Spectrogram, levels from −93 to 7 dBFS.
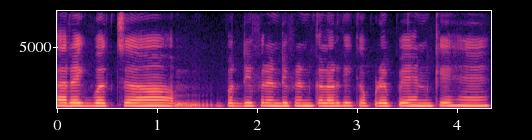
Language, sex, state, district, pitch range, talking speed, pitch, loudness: Hindi, female, Delhi, New Delhi, 225-235 Hz, 180 wpm, 230 Hz, -15 LUFS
